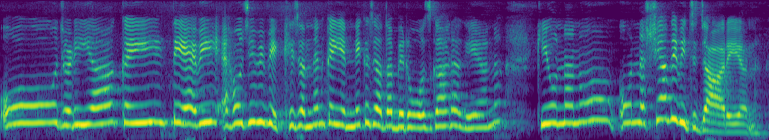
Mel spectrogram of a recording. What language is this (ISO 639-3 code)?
pan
